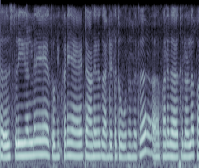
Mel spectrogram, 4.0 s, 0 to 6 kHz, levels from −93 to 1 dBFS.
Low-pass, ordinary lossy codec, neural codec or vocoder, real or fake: 5.4 kHz; none; codec, 16 kHz, 4 kbps, FunCodec, trained on Chinese and English, 50 frames a second; fake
